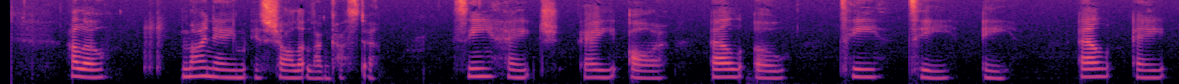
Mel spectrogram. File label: english french introduction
